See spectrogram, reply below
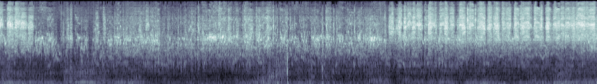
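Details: Many happy budgerigars kept in an aviary produce a constant rasping, twittering chatter of high chirps and squawks, a single sharp click near the middle.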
